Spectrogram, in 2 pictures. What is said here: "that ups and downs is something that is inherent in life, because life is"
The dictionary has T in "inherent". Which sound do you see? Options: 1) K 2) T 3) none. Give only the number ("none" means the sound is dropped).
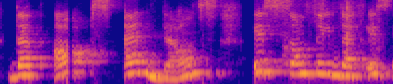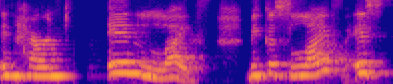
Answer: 2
